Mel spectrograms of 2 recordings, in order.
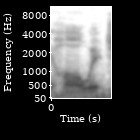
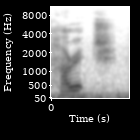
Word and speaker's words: Harwich: I pronounced it Har Witch and got corrected. It's Haritch.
